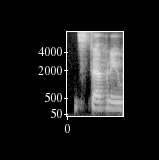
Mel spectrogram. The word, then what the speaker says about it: Steffanie: My name is spelled Steffanie with two F's,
